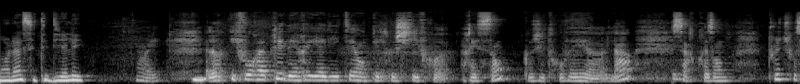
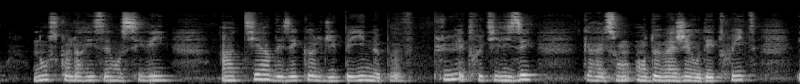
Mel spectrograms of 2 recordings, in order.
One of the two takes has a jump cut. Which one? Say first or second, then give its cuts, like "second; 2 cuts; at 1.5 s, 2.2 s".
first; 1 cut; at 6.7 s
